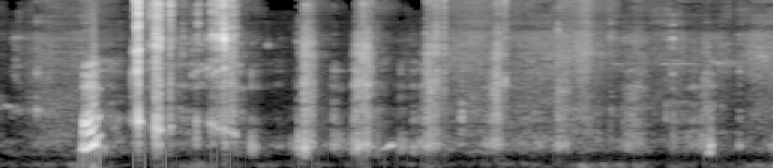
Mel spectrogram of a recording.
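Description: Someone bites and chews crisp pasta chips made in an air fryer, close and loud. Crunches come in quick bursts and then settle into softer, steady chewing.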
